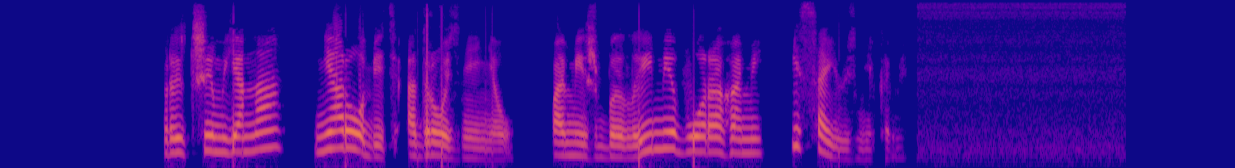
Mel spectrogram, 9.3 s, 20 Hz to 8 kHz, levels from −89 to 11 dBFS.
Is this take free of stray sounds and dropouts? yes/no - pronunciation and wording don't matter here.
yes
